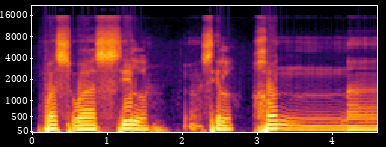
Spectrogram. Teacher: ada alif lam bertemu dengan huruf qamariyah yaitu hokya ini Hai cara bacanya lam sukunnya dibaca secara jelas ya Enggak boleh memantul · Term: Alif Lam Qomariah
